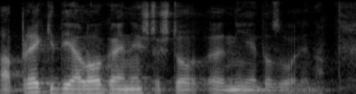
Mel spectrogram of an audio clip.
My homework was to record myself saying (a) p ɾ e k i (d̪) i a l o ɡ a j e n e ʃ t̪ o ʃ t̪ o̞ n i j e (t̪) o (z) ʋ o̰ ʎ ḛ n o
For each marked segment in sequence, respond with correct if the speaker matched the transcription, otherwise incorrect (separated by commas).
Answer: correct, correct, incorrect, correct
